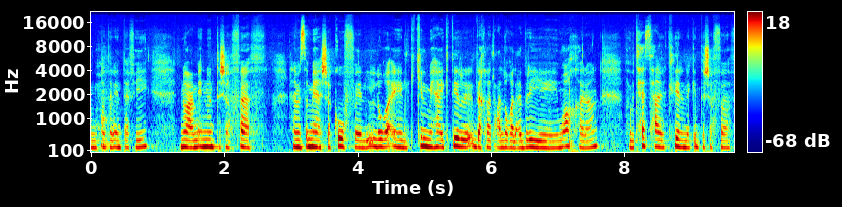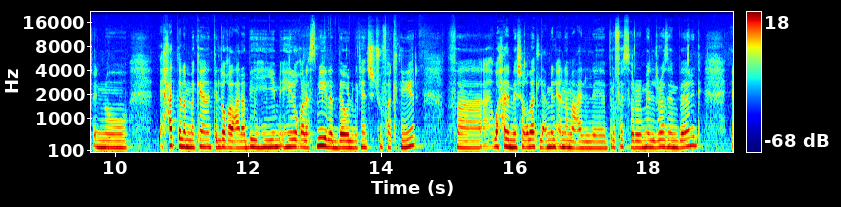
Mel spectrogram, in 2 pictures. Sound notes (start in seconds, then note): 4.0 in Hebrew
